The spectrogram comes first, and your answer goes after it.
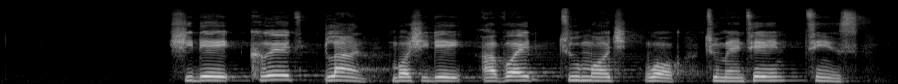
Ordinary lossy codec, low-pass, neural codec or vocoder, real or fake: none; 14.4 kHz; codec, 44.1 kHz, 7.8 kbps, Pupu-Codec; fake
